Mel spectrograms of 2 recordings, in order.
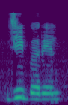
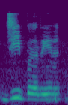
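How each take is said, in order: Both takes have the same delivery.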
